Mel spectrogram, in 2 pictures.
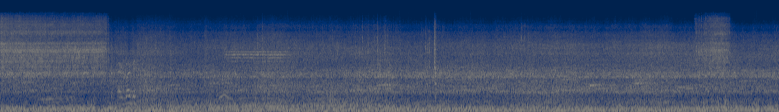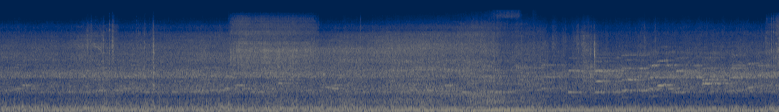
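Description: Steady wind rumble on the camera's microphone while cycling at speed through city traffic, with street and traffic noise underneath and brief bursts of hiss.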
